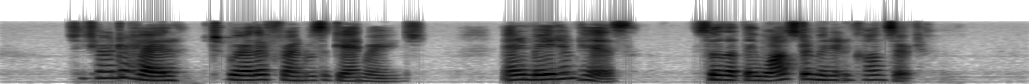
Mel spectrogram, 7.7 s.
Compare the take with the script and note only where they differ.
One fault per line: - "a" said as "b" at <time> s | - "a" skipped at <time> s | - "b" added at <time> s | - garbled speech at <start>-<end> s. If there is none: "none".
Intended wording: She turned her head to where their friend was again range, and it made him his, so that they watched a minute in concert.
none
